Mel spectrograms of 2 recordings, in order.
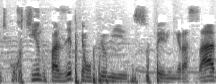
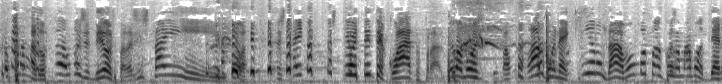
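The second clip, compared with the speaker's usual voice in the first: exasperated director; 11 semitones higher than usual. Retold or imitated. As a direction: beg him to stop with comic despair. Director pleading with Prado.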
